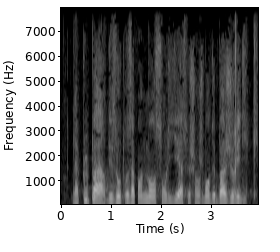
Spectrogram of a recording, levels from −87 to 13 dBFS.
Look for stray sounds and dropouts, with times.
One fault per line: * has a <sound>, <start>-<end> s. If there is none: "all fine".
* has a dropout, 1.5-1.5 s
